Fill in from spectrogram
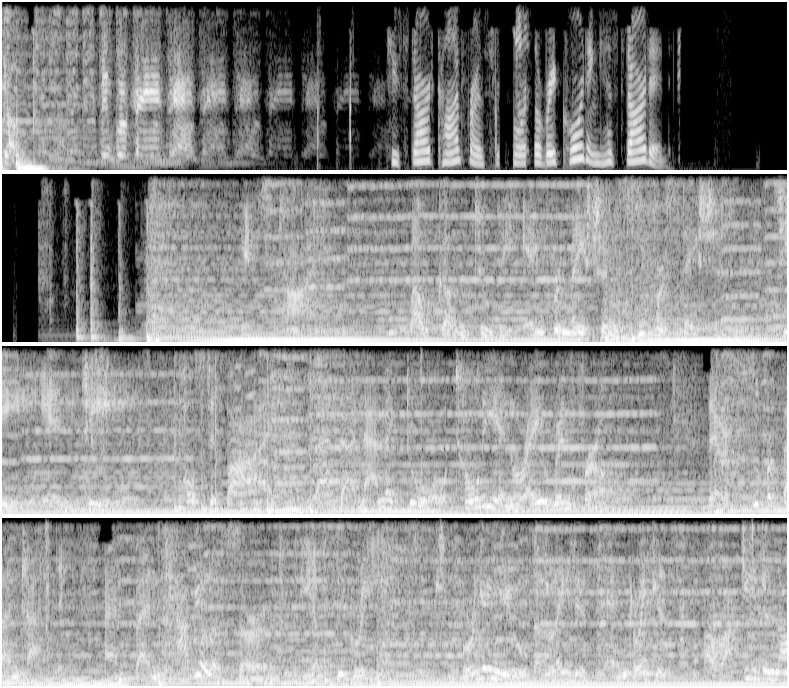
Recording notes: TNTSuperfantastic Conference Call.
